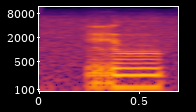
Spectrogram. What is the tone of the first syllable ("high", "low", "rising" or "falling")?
high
